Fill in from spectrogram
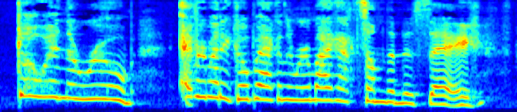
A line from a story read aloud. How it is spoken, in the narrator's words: Michelle is now yelling at everybody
